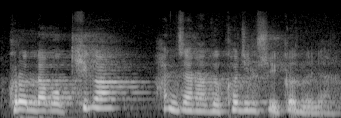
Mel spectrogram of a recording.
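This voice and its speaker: In a church sanctuary with a roomy sound, a male pastor delivers an emphatic Sunday sermon, using rhetorical questions and repeating phrases for emphasis. His voice is high, brisk, and creaky.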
